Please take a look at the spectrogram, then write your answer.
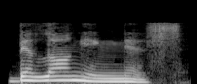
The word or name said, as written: belongingness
